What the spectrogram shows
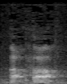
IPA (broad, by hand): ɑpɑ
